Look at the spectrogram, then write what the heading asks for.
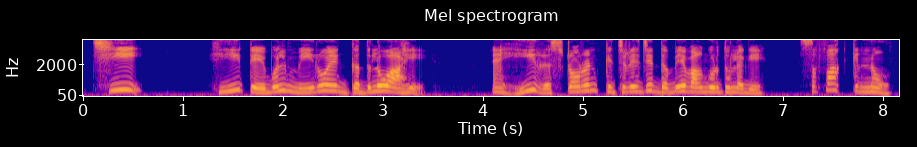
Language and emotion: Sindhi, disgusted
